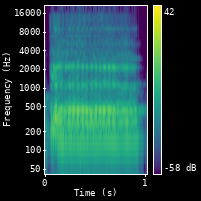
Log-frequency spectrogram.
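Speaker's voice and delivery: loud buzzing brrr for twitching eyes; imitated flutter noise. Showing viewers how the eyes went, imitated flutter noise. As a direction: trill it out like a motor.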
